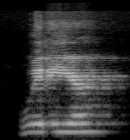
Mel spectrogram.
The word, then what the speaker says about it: Whittier: um we have whiter on the line I'm pronouncing your name correctly last name correct Whittier yes yes I try to make sure I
